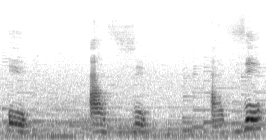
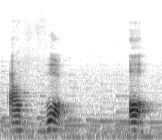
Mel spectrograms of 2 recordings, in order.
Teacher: Percebe que avó é bem mais aberto, né? Avó. Ó, enquanto avô é mais fechado.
